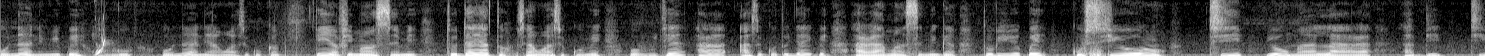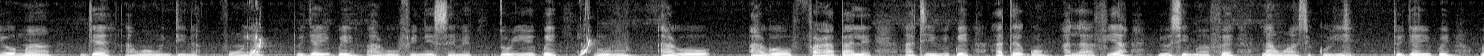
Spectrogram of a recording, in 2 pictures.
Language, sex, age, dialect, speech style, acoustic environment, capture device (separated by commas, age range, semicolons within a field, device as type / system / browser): Yoruba, male, 25-34, Nigeria - Ibadan, focused; happy; relaxed, silence; nature, mobile / Linux / Chrome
